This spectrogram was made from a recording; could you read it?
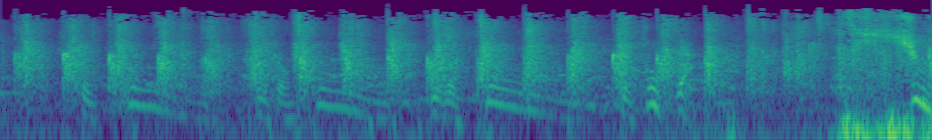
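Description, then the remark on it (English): An audience claps in moral support, one hand up in the air, in a quick, steady run of sharp hand claps, nearly twenty in a row at an even pace, with a voice talking underneath and a louder low rumble at the very end. “And you go, clap, clap, clap, clap, clap, clap, clap.”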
